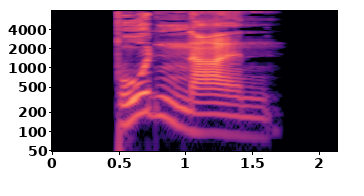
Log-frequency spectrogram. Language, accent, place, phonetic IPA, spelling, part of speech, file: German, Germany, Berlin, [ˈboːdn̩ˌnaːən], bodennahen, adjective, De-bodennahen.ogg
- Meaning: inflection of bodennah: 1. strong genitive masculine/neuter singular 2. weak/mixed genitive/dative all-gender singular 3. strong/weak/mixed accusative masculine singular 4. strong dative plural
